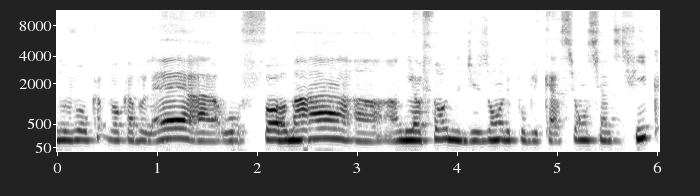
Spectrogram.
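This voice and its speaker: In a Quebec accent, a man talks at a fairly slow pace with monotone, flat intonation. His high pitch comes with a dark, mellow tone. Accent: Québécois-accented French. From Brazil. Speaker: academic researcher. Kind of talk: lecture. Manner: halting, many fillers and repetitions.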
